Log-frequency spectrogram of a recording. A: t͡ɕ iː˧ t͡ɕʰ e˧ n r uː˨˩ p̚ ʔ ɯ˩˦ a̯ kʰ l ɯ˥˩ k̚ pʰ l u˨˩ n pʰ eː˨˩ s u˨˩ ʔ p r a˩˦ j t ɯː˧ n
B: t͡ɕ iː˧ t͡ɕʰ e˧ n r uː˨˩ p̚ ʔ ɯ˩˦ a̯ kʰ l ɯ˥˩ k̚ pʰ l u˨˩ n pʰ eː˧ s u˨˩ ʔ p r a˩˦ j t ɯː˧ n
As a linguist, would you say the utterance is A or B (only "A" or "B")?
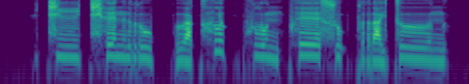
B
